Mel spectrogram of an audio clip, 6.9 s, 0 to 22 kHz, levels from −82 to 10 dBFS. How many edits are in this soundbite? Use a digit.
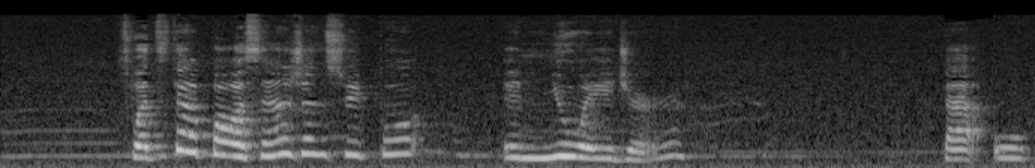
1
